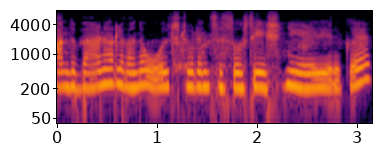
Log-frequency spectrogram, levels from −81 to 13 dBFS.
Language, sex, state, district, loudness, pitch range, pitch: Tamil, female, Tamil Nadu, Namakkal, -14 LUFS, 210-235 Hz, 220 Hz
